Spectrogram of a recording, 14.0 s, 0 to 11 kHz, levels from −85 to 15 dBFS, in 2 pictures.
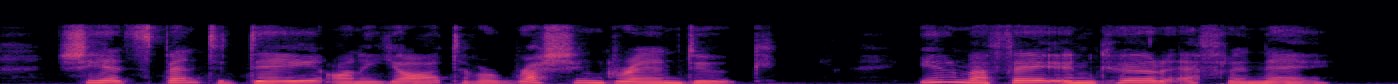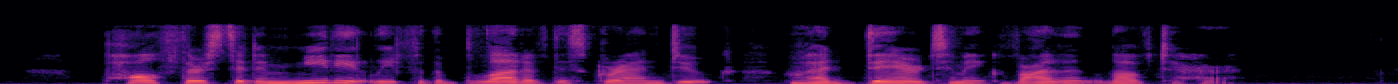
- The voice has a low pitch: No, high, 205 Hz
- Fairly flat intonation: No, average, 3.9 semitones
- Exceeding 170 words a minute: No, average, 165 wpm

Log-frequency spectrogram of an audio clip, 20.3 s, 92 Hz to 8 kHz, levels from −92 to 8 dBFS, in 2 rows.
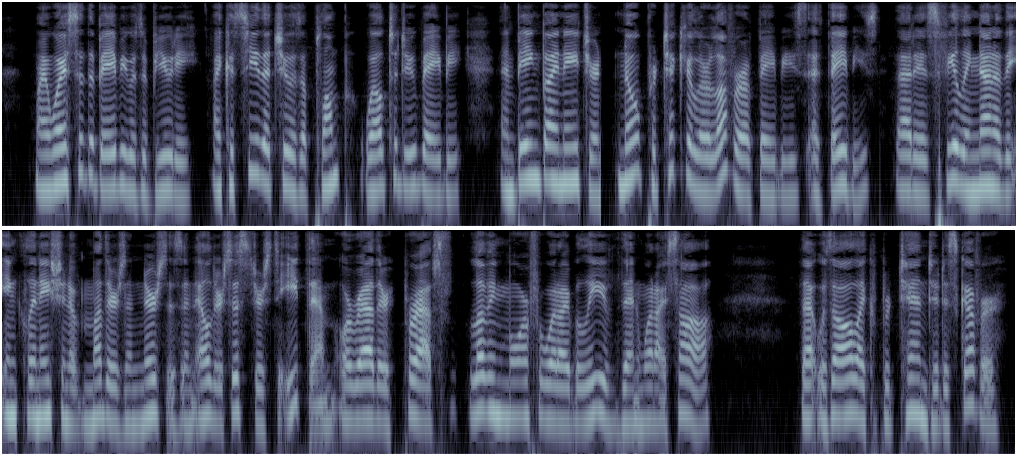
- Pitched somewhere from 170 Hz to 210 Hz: Yes, high, 190 Hz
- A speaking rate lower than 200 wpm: No, fast, 205 wpm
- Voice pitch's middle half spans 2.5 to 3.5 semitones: Yes, average, 2.8 semitones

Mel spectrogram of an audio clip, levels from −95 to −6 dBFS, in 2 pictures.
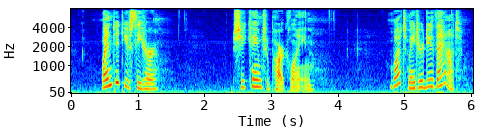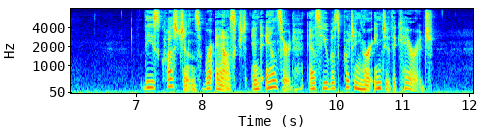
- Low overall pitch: No, high, 210 Hz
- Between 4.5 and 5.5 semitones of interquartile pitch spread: Yes, average, 5.0 semitones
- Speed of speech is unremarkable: Yes, average, 145 wpm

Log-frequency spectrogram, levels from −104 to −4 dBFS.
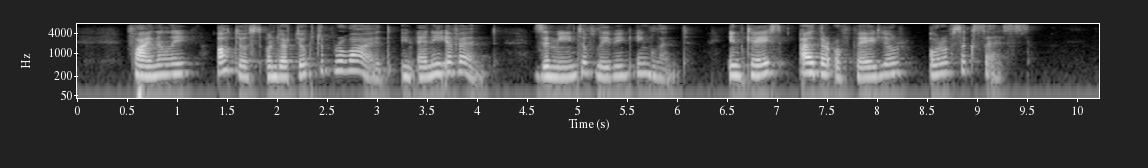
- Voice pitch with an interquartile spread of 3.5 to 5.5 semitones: Yes, average, 4.3 semitones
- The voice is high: Yes, high, 215 Hz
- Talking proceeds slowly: Yes, slow, 115 wpm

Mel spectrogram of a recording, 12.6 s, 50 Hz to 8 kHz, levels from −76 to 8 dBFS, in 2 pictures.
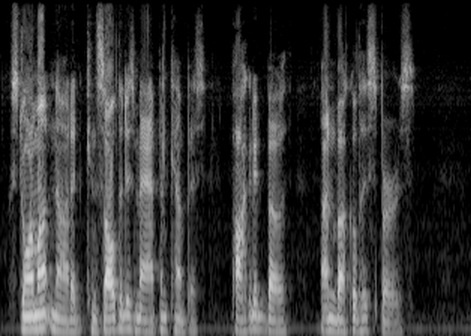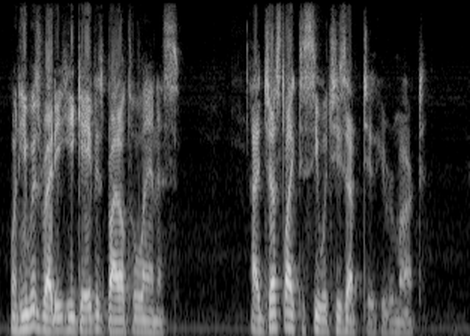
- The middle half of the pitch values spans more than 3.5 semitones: No, average, 2.8 semitones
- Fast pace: No, average, 160 wpm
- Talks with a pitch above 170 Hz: No, low, 105 Hz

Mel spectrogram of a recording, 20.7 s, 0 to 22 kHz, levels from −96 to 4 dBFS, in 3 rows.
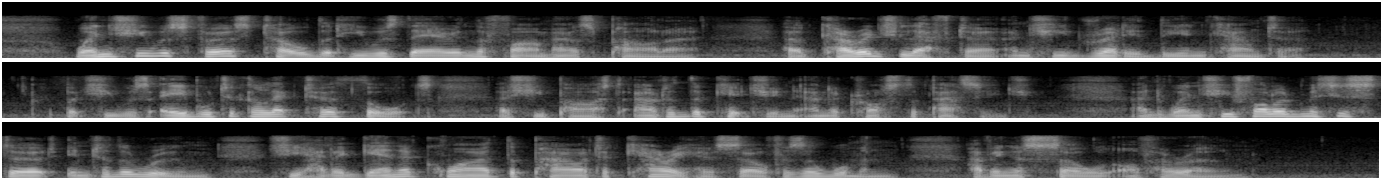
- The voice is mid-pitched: No, low, 105 Hz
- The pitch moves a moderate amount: No, wide, 7.1 semitones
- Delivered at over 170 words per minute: Yes, average, 200 wpm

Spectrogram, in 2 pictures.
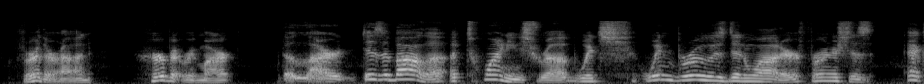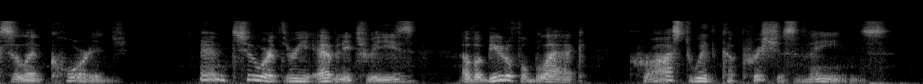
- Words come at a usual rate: No, slow, 100 wpm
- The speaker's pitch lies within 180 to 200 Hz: No, medium, 145 Hz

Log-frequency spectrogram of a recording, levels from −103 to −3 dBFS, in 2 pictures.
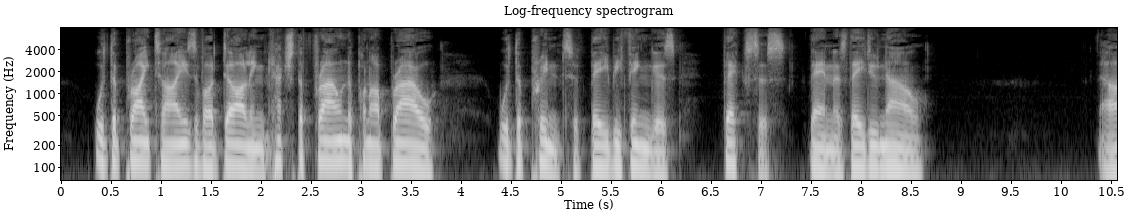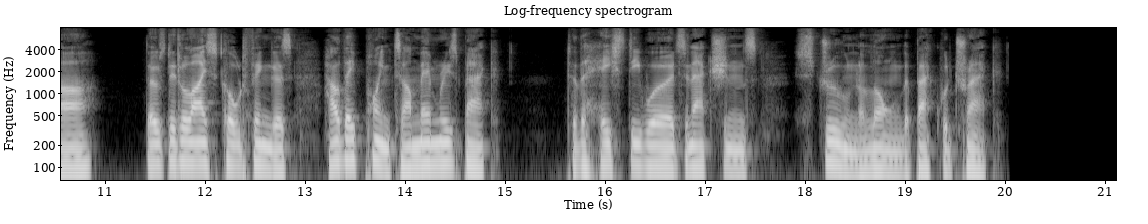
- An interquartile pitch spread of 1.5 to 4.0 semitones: Yes, narrow, 2.5 semitones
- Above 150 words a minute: No, average, 140 wpm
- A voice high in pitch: No, very low, 95 Hz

